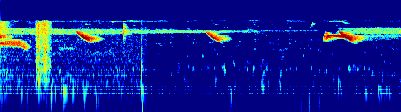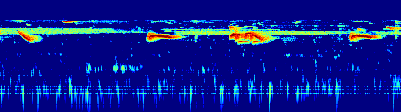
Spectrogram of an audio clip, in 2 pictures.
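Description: Birds chirping: a string of short, high chirps, each sliding down in pitch, about a second apart, over a faint steady high hiss.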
